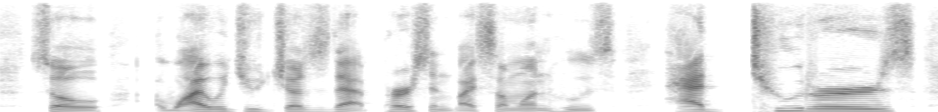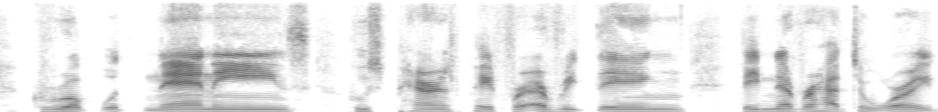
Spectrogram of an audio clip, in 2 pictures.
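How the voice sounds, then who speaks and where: On a very clean recording with a silent background, a man with a New York accent speaks at a moderate pace and a fairly high pitch, with fairly even intonation and a dry, close sound with no echo. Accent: New York American. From New York, US (born in Bangladesh, moved at three). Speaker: entrepreneur and career coach. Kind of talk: casual interview.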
